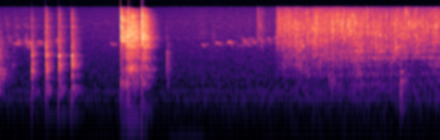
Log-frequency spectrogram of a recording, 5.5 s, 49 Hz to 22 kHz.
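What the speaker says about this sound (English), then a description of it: "We're going to add in 3 cups of beef broth." Beef broth poured into a pressure cooker pot, a steady wet splashing rush that fills the second half, preceded by sharp clinks of utensils and a cup against the pot.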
